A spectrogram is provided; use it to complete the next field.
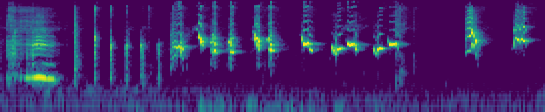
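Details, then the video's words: Greater green leafbird: a lively jumble of short chattering and whistled notes, quickly repeated and varied in pitch, ending in a few isolated sharp calls, with faint low background rumble. "burung cucak ijo"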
